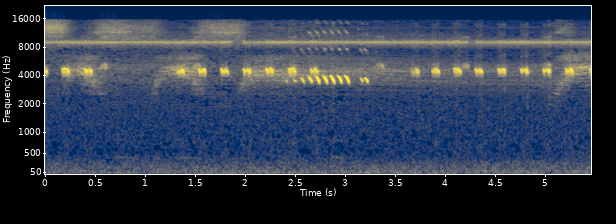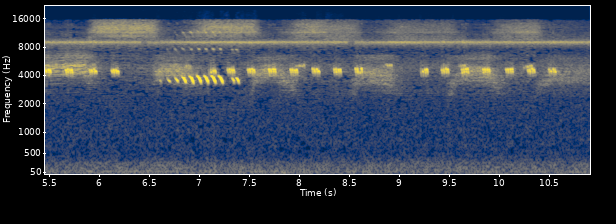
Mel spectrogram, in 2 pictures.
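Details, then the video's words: Insects calling in an open-field strawberry patch during seedling planting: rapid rows of short, high chirps overlapping with brief buzzy trilled bursts and a constant thin high whine underneath. "虫の鳴き声in いちご畑"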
